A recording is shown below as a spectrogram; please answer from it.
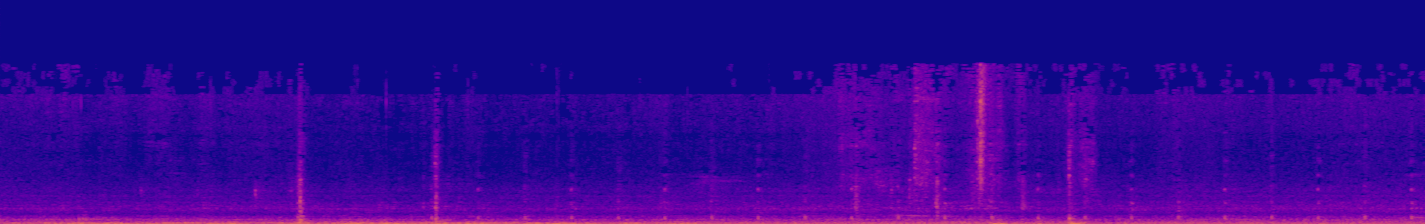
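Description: Car cabin noise at low speed: engine and tyre rumble, with the turn-signal indicator ticking steadily two to three times a second as the car turns. A few sharp knocks come through as well.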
